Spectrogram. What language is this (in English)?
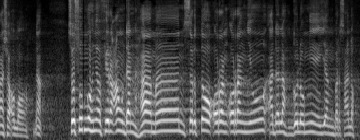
Malay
